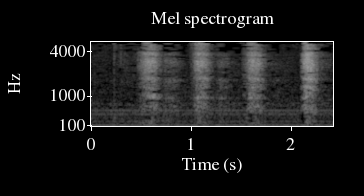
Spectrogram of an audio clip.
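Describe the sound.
A voice imitates panting: four quick, breathy huffs at an even rhythm, fairly soft, with no words spoken.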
